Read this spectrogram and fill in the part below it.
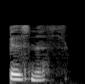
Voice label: "business" US

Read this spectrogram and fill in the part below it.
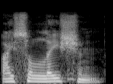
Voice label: "isolation", us

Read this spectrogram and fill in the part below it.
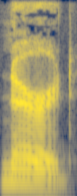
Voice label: "nerd", us

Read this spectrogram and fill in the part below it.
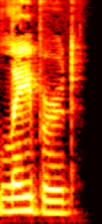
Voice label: "laboured", us

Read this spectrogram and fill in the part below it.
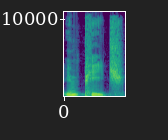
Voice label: "impeach", us

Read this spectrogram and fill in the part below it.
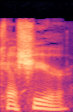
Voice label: "cashier", us

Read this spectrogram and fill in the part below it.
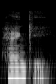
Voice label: "hanky", us

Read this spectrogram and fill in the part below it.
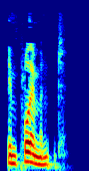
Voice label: "employment", gb

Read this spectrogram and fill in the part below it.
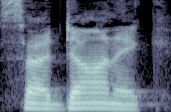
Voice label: "sardonic", us

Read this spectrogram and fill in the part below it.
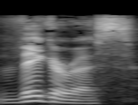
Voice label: "vigorous", us

